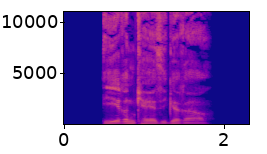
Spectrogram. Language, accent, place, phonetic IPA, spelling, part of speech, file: German, Germany, Berlin, [ˈeːʁənˌkɛːzɪɡəʁɐ], ehrenkäsigerer, adjective, De-ehrenkäsigerer.ogg
- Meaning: inflection of ehrenkäsig: 1. strong/mixed nominative masculine singular comparative degree 2. strong genitive/dative feminine singular comparative degree 3. strong genitive plural comparative degree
